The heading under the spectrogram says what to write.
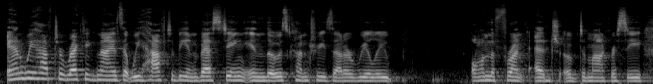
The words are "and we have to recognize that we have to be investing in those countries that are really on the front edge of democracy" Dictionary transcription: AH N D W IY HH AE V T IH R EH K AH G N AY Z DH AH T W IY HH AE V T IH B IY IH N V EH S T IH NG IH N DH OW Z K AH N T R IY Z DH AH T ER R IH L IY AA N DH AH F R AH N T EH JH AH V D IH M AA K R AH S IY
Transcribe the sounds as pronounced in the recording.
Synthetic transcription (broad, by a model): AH N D W IY HH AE F T IH R EH K AH G N AY Z DH AH T W IY HH AE F T IH B IY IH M V EH S T IH NG IH N DH OW Z K AH N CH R IY Z DH AH T ER R IH L IY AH N DH AH F R AH N T EH JH AH V D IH M AA K R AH S IY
